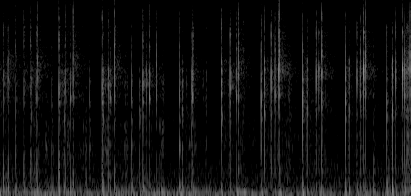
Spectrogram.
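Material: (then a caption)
Cardboard. Long nails scratch along the sides of a long, narrow, black cardboard lip gloss box that is hollow and closed. The result is a quiet, rapid series of short, dry scratches, bright and hissy, with no lingering ring.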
